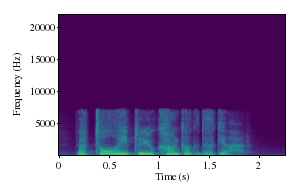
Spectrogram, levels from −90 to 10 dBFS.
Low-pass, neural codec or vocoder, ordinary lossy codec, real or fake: 7.2 kHz; codec, 16 kHz, 0.5 kbps, X-Codec, WavLM features, trained on Multilingual LibriSpeech; none; fake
